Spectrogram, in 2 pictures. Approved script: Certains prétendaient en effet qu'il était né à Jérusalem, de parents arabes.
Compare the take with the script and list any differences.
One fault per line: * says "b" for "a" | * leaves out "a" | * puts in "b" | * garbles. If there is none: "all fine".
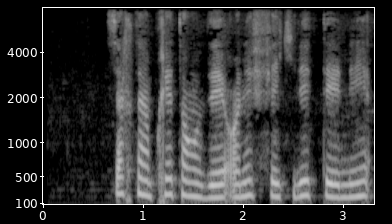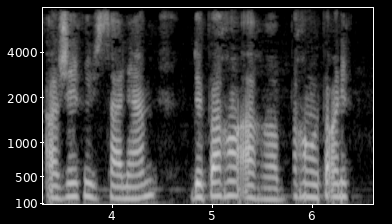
* garbles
